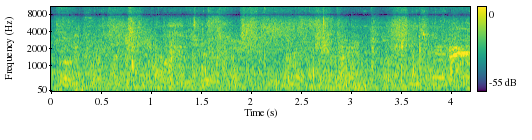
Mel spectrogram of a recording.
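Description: Irregular footsteps of several people walking in flip-flops and sandals on a concrete dock walkway, slapping and scuffing, with faint voices in the background.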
